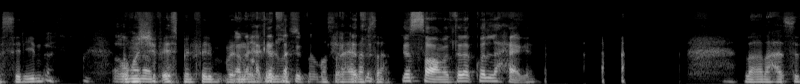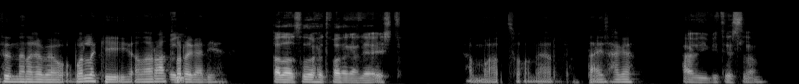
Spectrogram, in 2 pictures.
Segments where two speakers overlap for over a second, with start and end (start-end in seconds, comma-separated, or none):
2.4-3.9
